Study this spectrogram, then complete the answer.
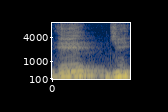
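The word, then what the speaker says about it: edge: जाएगा उसी प्रकार देखिए इसे ए जी ई पढ़ेंगे डी को छिपा लेना है एज एज माने क्या होता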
